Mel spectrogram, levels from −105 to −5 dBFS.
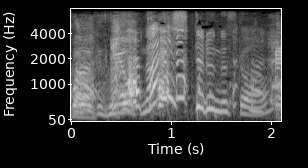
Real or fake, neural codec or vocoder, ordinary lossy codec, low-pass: real; none; none; 7.2 kHz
